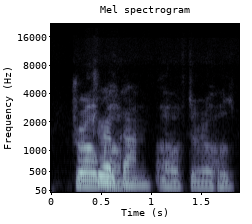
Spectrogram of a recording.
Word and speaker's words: Drogon: It's pronounced Drogon.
